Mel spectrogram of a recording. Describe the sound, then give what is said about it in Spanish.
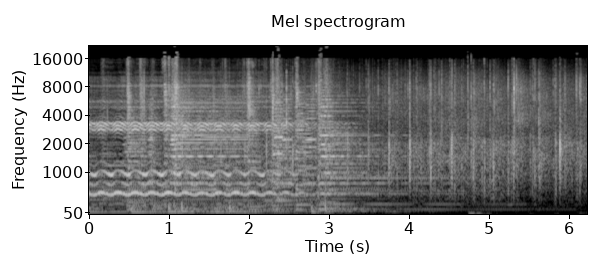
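An audience breaks into applause as a band's live song with a wavering melody fades out during an afternoon music performance, then the clapping continues on its own, steady and fairly loud before thinning into scattered claps. “Aplausos.”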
